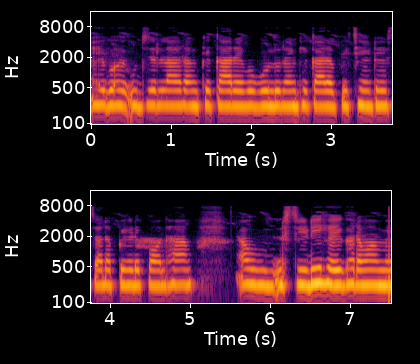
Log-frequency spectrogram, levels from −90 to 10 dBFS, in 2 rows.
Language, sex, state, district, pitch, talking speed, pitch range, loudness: Magahi, female, Jharkhand, Palamu, 220 Hz, 160 wpm, 215-225 Hz, -14 LUFS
